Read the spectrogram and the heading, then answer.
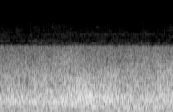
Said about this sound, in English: Each spacecraft carries a copy of the Golden Record, gold-plated copper disc inscribed with sounds and images meant to communicate what life is like on Earth. There are greetings from around the world. The sound of volcanoes. The crash of waves.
